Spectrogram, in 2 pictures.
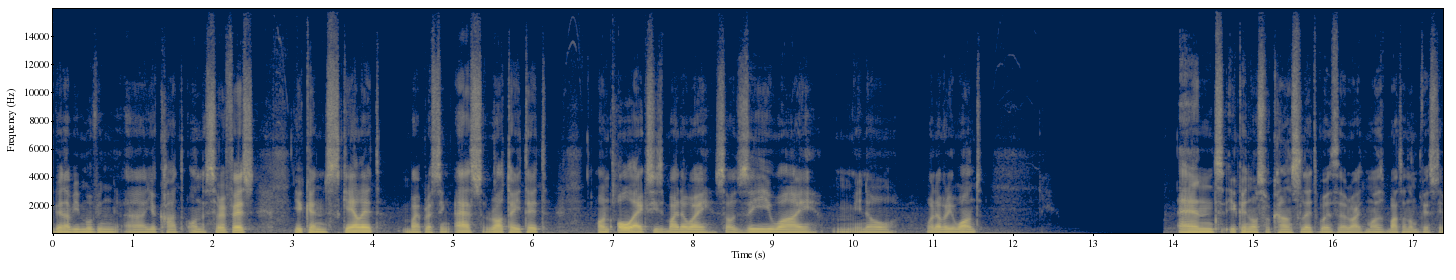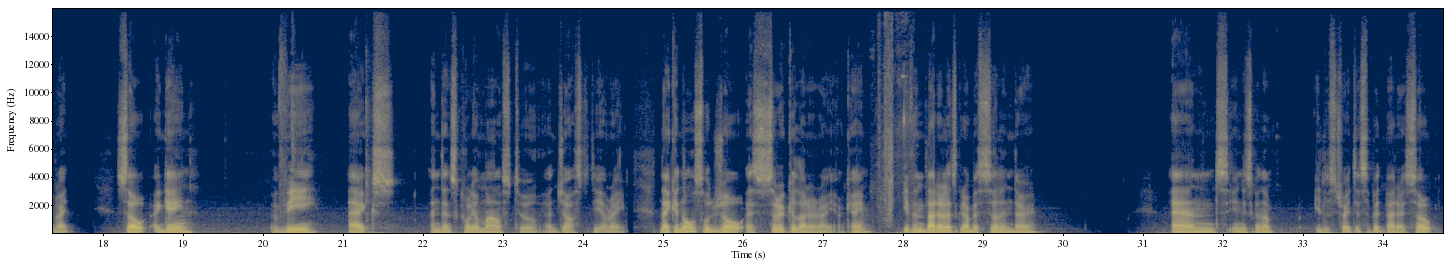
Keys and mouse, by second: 2.6 shift+click, 3.6 s, 4.6 click, 5.5 r, 7.0 x, 10.0-11.1 drag, 12.5-13.2 drag, 15.5 click, 15.8 click, 16.8 ctrl+z, 17.5 shift+middle click, 18.0 click, 18.8-19.5 drag, 20.4 v, 21.3 x, 24.5-26.1 drag, 26.3-26.8 shift+drag, 27.1 middle click, 27.6 shift+middle click, 28.0 x, 28.0 shift+a, 28.3 shift+a, 31.6 shift+click, 32.0 q, 33.7 middle click, 34.3 shift+middle click, 34.6 middle click.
